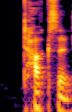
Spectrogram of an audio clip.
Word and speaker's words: Tucson: Tucson, but it's pronounced Tucson, but it's the S and the C are backwards.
